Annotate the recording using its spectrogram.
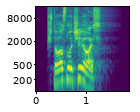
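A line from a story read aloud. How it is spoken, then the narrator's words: Shout. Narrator (Russian): крикнул плотник Фиск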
